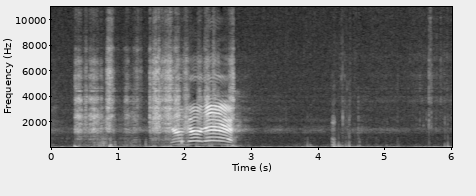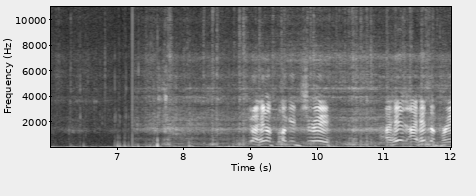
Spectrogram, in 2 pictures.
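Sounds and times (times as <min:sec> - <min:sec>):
low rumble: 0:02.8 - 0:12.0
branches scraping and snapping: 0:05.4 - 0:11.6.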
